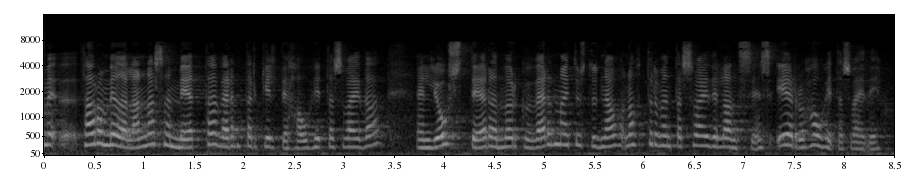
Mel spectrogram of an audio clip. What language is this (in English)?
Icelandic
